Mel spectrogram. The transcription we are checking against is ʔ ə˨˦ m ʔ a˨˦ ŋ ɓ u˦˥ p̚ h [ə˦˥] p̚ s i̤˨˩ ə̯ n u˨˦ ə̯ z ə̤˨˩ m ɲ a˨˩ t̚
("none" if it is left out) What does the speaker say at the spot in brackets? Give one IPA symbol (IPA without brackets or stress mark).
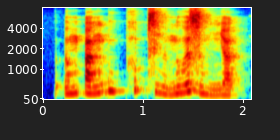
ə˦˥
